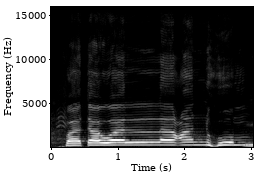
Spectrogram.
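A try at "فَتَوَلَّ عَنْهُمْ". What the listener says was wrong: Nah tadi kan gak wakaf ya. Gak wakaf ya. Tanda wakaf.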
